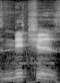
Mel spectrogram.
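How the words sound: The word is said rhyming with 'riches'. This is how many people in the US say it. "A lot of people in the U S say niches, ... they like to say there's riches in those niches"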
